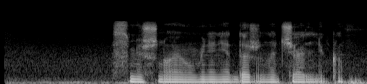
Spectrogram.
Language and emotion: Russian, sad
